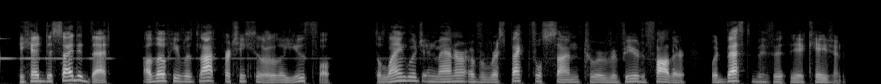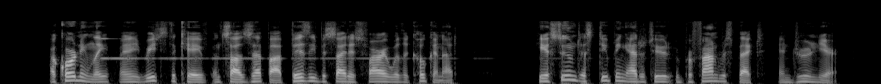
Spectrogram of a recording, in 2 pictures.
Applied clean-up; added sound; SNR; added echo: neural mask model RNNoise.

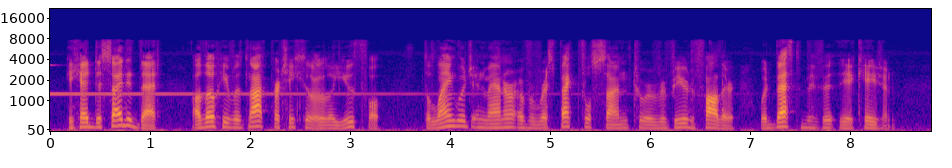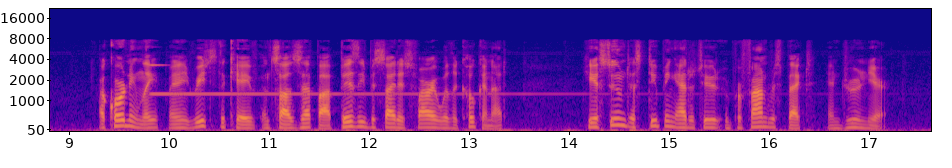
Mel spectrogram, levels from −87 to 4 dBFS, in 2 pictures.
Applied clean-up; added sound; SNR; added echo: none; Wind chime; 19 dB; none.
